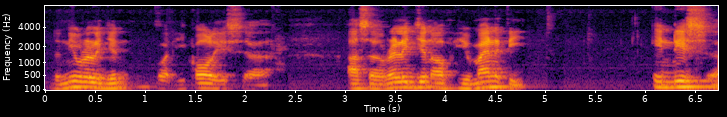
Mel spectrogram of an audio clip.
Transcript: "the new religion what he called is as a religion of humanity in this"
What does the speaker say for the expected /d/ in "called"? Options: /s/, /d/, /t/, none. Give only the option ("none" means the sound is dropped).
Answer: none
